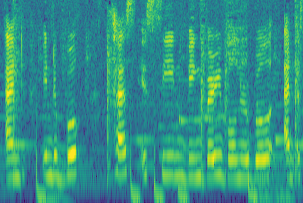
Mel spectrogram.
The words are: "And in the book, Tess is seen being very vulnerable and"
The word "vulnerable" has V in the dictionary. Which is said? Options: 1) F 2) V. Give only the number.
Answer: 2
